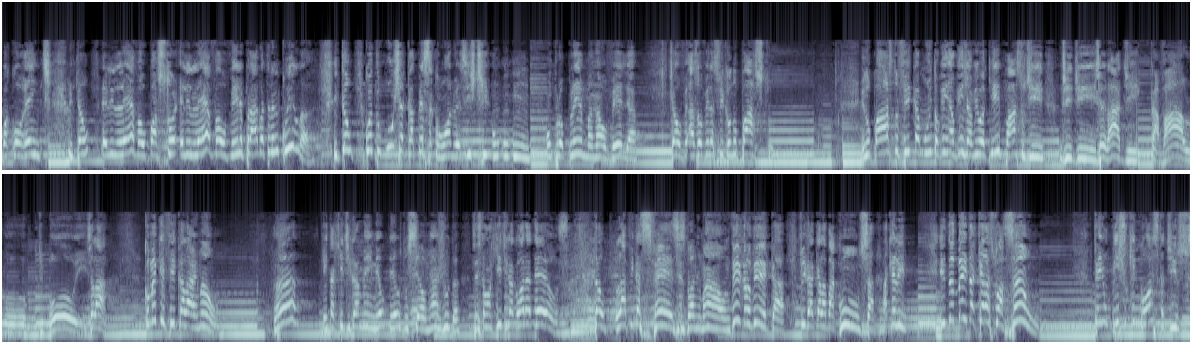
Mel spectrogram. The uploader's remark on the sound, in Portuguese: Mensagem gravada em 28/01/2024 - Culto da Família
